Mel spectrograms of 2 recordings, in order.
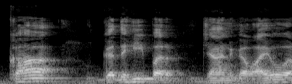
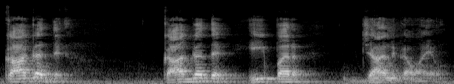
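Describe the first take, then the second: First: The first break comes after 'ka'. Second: The first break comes after 'kagad'. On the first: A life was wasted on a foolish girl. "उसने उसे कुछ यूं पढ़ा" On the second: A life was lost because of paperwork. "उन्होंने उसे कुछ इस तरह से पढ़ा"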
